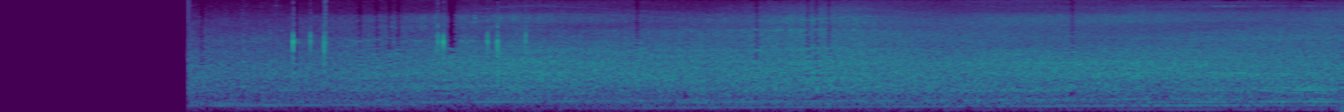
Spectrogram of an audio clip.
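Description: Silence for about the first second, then a car engine running at a steady low speed in street traffic: an even, low hum with a few faint ticks.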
